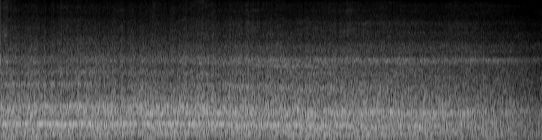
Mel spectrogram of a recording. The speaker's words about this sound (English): Now, the train you're going to hear come through, that train is on the other track.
